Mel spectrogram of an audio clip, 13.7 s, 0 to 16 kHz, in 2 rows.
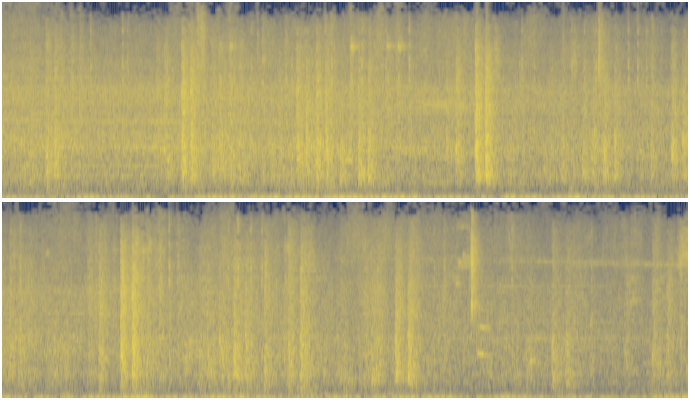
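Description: Tobu 30000 series electric train running, heard from inside the car: steady rolling noise with wheels clacking over rail joints at irregular intervals. It grows a little quieter near the end.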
